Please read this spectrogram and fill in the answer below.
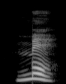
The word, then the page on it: me: Apatani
